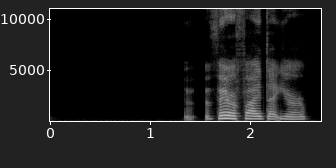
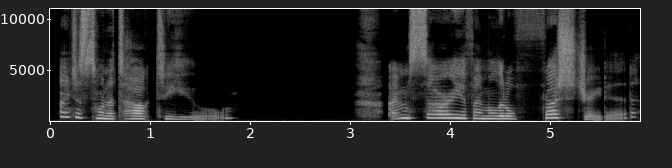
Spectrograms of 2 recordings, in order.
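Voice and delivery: teasing possessive captor. Acted. Captor pinning the listener against a wall, playful menace. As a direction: toy with them like a cat with a mouse.

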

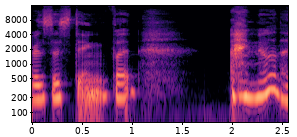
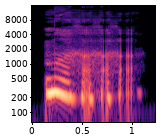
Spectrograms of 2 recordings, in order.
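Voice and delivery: mad scientist; 3 semitones higher, 5 dB louder than usual. Acted. Villainous cuddle trap gloat.

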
